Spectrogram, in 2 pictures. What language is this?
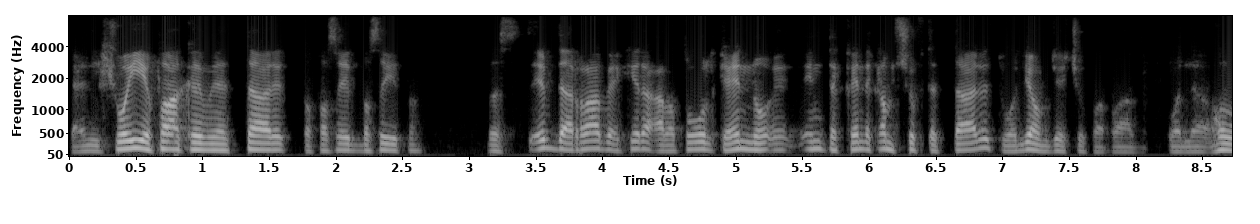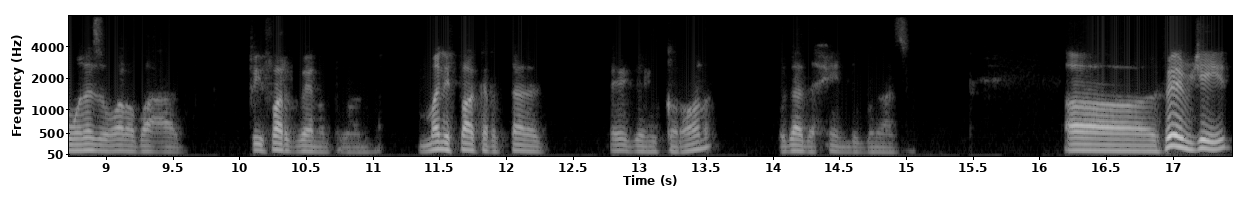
Arabic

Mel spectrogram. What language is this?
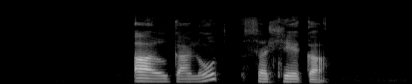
Catalan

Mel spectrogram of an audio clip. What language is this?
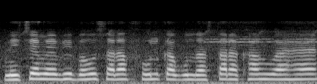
Hindi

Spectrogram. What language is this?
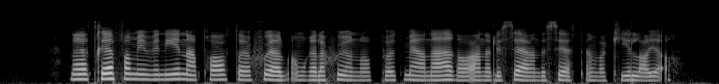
Swedish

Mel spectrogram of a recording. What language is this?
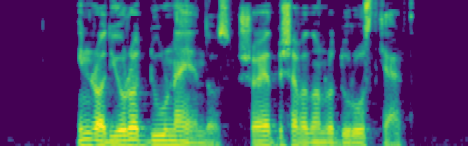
Persian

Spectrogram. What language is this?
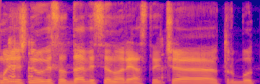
Lithuanian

